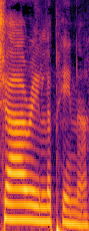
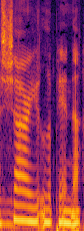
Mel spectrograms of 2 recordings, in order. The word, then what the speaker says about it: Shari Lapena: And it's by, now I can never pronounce, Shari LaPena. – Yeah, Shari LaPena.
